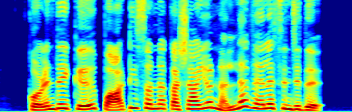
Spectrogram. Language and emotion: Tamil, happy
